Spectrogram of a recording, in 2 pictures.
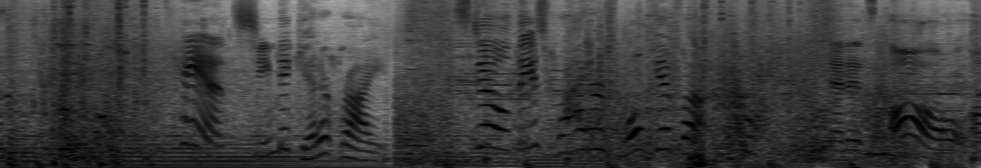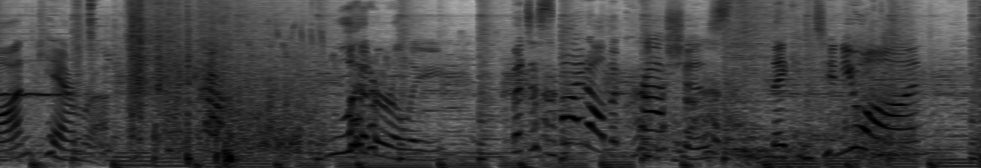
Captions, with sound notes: (rider crashes) can't seem to get it right. Still these riders won't give up and it's all on camera, (bike smashes) (rider moans) (giggles) literally, but despite all the crashes, they continue on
